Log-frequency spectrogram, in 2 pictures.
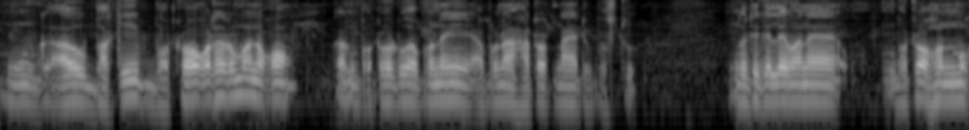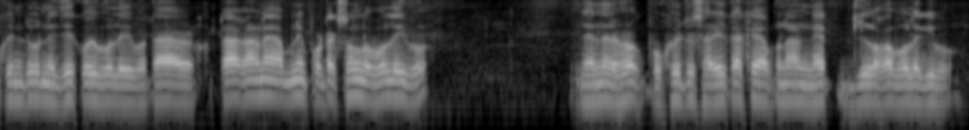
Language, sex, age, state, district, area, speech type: Assamese, male, 60+, Assam, Charaideo, urban, spontaneous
